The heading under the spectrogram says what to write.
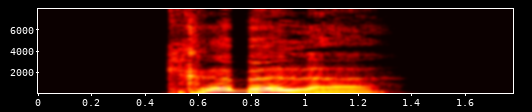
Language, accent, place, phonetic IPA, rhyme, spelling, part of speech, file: German, Germany, Berlin, [ˈkʁɪbələ], -ɪbələ, kribbele, verb, De-kribbele.ogg
- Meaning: inflection of kribbeln: 1. first-person singular present 2. first-person plural subjunctive I 3. third-person singular subjunctive I 4. singular imperative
